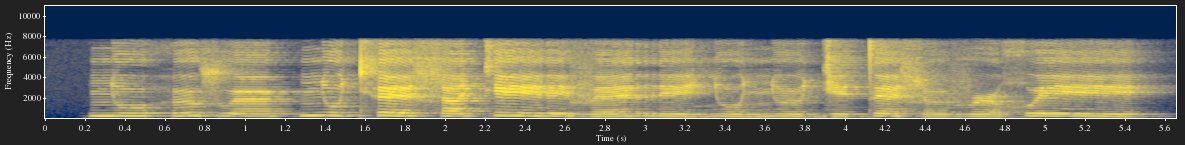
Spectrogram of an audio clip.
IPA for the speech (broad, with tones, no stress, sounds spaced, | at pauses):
ɲ oː˧ h ɵː˧˥˧ sʷ œ˧ | ɲ o˥˧ cʰ ɛː˥˧ ɬ a˧ c eː˥˧ ɾ e˧˩ v ɛː˩˧ r e˧˩ ʎ o˧˩ ɲ ɵː˧˩ ɟ e˧ t ɛ˥˧ ɬ ɵ˩˧ v ə˞˧˩ χʷ eː˥˧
